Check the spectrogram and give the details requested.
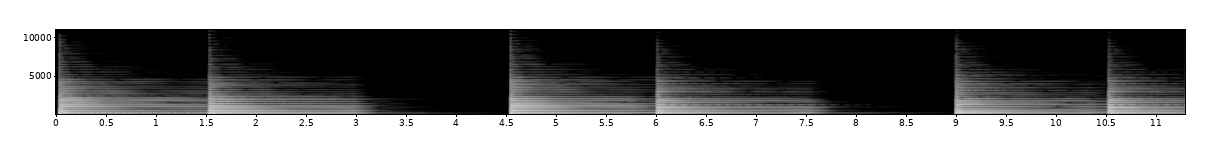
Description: voice leading intervals

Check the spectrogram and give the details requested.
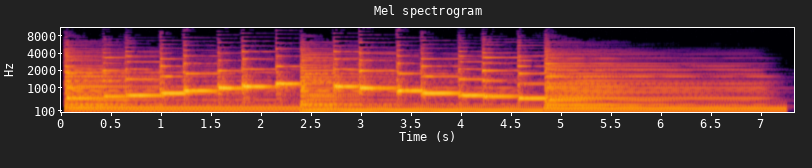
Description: Doriano mode over ii v i

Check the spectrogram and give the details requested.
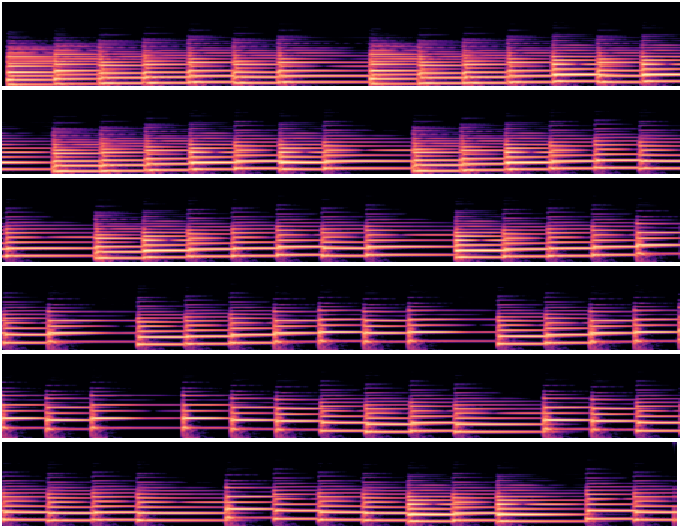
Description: Five finger step, piano

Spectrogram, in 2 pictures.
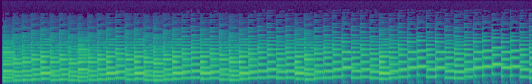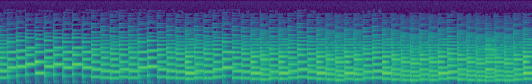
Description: Five finger stretching, piano

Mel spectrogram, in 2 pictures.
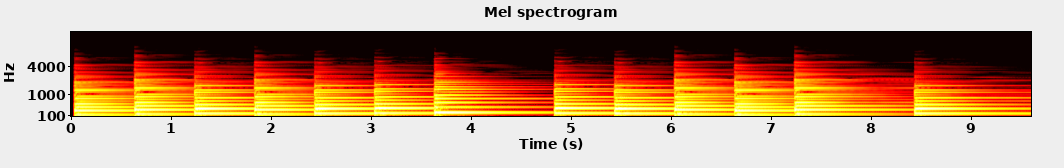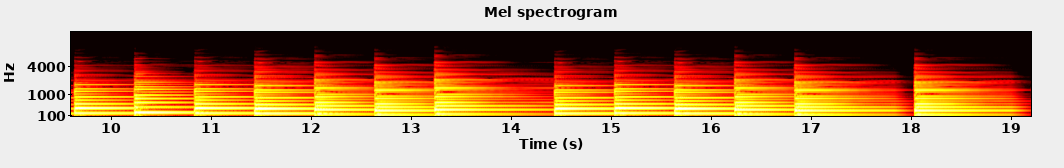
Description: in a circle left hand, piano

